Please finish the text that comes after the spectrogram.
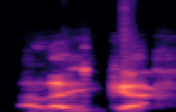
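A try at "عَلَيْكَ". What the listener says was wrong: মাশাআল্লাহ, আলাইকা।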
